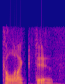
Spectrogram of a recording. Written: collective

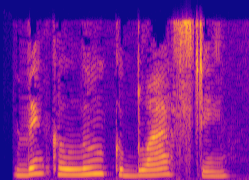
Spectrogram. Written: vincaleukoblastine

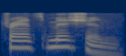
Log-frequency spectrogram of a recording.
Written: transmission

